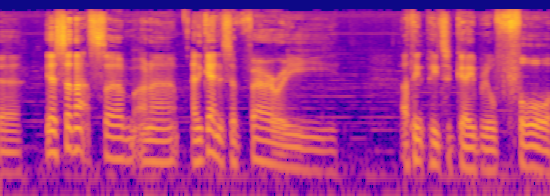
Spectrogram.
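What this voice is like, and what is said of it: Usual voice. Nothing is said of it.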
